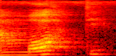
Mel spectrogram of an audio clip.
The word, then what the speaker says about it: morte: Qual é a sílaba tônica de morte? Morte. Então é mor.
